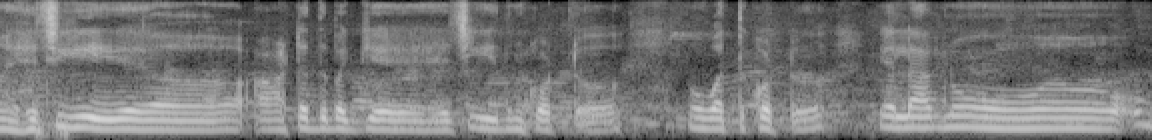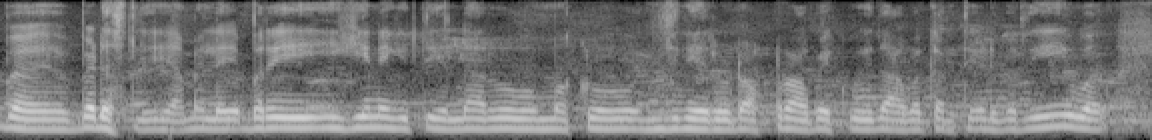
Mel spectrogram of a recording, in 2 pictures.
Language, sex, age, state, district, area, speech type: Kannada, female, 60+, Karnataka, Dharwad, rural, spontaneous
